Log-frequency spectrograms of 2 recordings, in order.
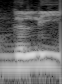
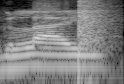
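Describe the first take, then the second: First: The word ends with an 'ee' vowel. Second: The word ends with an 'eye' vowel.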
